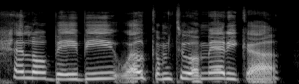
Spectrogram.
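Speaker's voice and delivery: said sweetly and gently. Retelling a TV scene where a baby cries in the car: Balki's sweet, gentle voice. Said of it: "in a very sweet, innocent, gentle voice".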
